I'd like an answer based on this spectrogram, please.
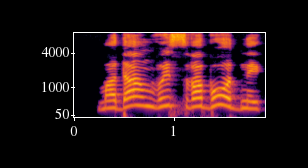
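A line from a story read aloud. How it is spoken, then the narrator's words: Beautiful-voiced shout. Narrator (Russian): крикнул я своим прекрасным голосом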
